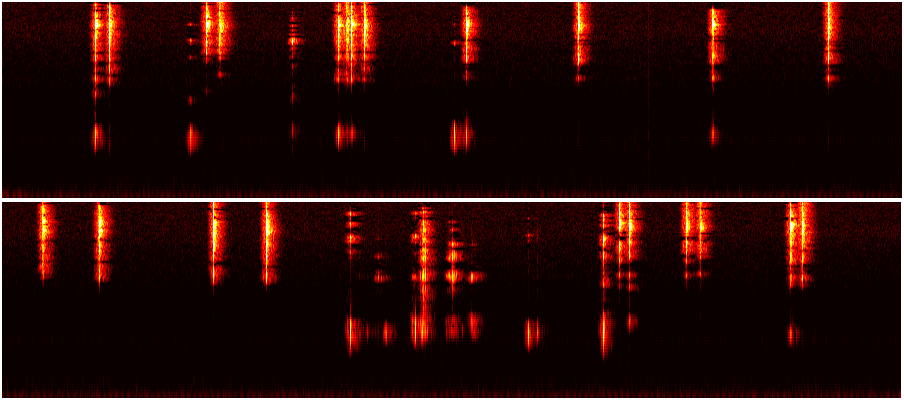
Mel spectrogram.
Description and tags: A mouse being clicked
